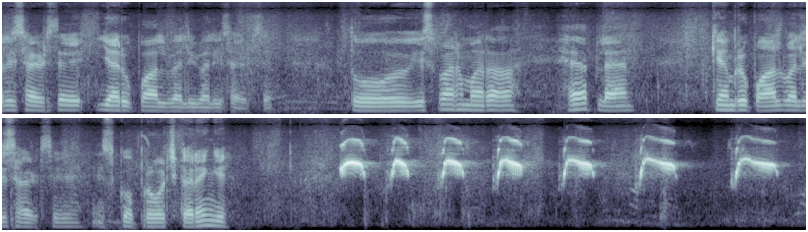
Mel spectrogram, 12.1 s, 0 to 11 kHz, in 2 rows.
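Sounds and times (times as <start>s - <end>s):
marmot alarm chirps: 8.6s - 12.0s.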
